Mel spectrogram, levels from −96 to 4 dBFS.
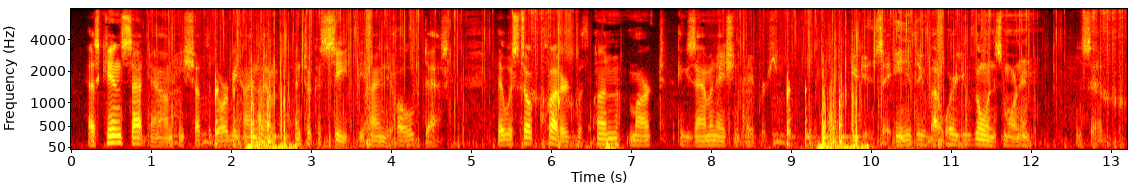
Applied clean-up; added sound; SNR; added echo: none; Chewing, mastication; 3 dB; none.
